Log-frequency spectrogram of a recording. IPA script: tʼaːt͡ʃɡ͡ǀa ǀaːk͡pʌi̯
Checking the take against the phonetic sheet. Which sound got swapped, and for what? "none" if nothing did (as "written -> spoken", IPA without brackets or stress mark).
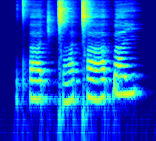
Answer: ʌ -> a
